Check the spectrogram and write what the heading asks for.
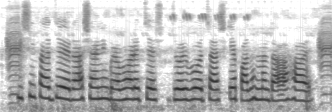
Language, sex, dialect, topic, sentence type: Bengali, female, Northern/Varendri, agriculture, statement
